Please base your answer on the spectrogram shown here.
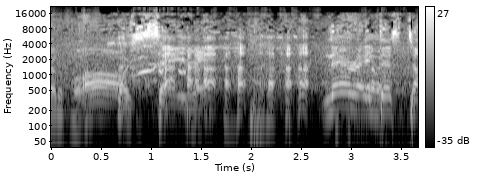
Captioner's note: laughter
